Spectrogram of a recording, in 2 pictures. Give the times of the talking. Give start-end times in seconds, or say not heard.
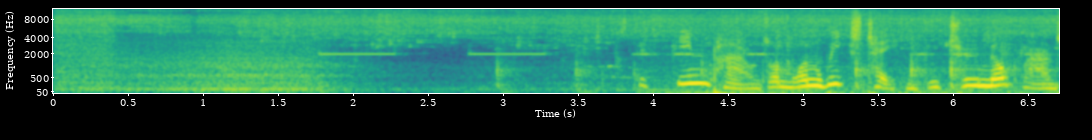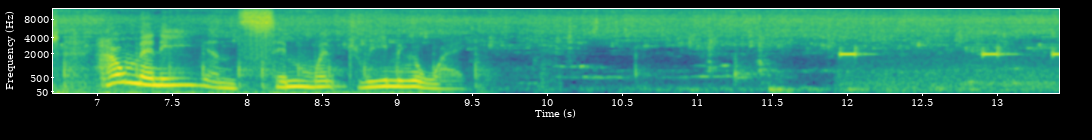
3.9-9.4.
